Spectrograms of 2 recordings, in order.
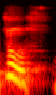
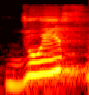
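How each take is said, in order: First: "জুস" softly, in one syllable; corrected pronunciation. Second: "জুইস" in two syllables, ju-is; wrong pronunciation. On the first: Teacher correcting pupils, "জুস" softly with one long oo. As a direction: say "জুস" as joos, no i. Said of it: "it's জুস". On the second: Teacher showing pupils the mistake, "জুইস" as ju-is. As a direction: say "জুইস" with an added i vowel. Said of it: "জুইস না". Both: Shown as a demonstration.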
